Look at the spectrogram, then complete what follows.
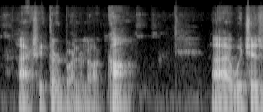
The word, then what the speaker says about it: Cham: Cham, which is everybody pronounces it as ham, but it's a C-H-A-M.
